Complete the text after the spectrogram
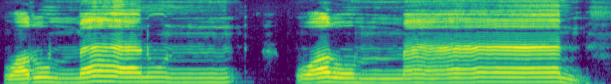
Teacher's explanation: وَنَخْلٌ وَرُمَّانٌ وَرُمَّانٌ، اگلے واو کو نون سے ادا کریں گے، را کو میم کے ساتھ ملانا ہے، را کو موٹا کریں گے، میم کے اوپر تشدید زور دیں گے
